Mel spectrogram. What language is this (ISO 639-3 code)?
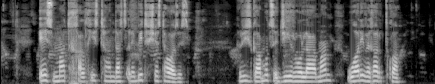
kat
